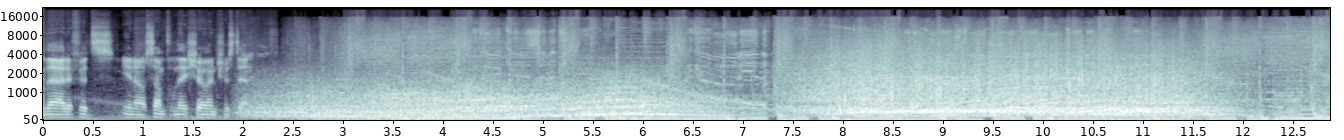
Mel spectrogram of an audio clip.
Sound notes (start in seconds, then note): 2.9 engine revving; 7.8 upbeat music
